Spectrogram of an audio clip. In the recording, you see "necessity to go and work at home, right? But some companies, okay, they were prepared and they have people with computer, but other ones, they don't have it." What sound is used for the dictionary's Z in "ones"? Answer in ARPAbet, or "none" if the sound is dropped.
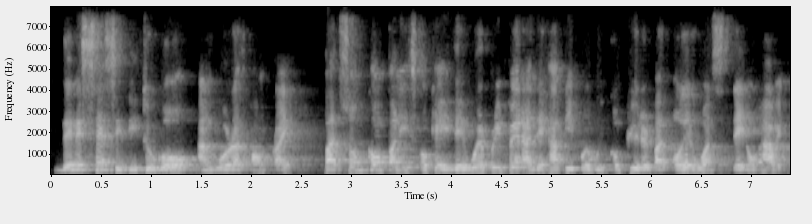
S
